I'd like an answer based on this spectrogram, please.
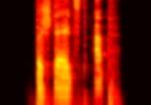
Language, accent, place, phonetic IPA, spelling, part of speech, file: German, Germany, Berlin, [bəˌʃtɛlst ˈap], bestellst ab, verb, De-bestellst ab.ogg
- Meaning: second-person singular present of abbestellen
